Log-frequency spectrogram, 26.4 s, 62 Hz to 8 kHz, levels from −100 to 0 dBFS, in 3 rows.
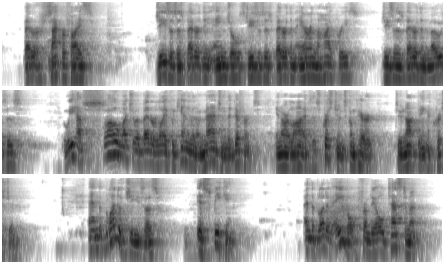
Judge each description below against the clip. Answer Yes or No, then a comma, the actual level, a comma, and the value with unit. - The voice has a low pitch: Yes, low, 110 Hz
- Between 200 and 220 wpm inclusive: No, average, 140 wpm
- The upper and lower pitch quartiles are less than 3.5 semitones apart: No, average, 3.8 semitones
